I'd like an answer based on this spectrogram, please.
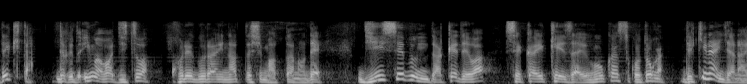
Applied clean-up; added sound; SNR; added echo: neural separator model SepFormer DNS4.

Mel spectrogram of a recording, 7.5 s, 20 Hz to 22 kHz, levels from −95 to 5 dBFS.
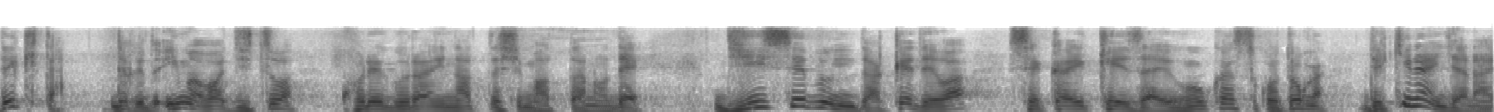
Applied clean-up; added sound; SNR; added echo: none; none; none; none.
